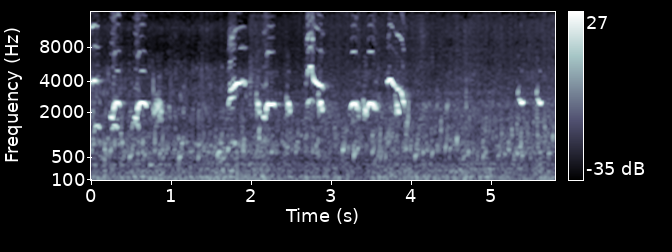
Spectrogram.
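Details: Greater green leafbirds responding to one another in riverside bamboo forest: bursts of clear whistled glides and sharp two-note chirps, a busy flurry then a quiet gap before a final short phrase, over softly flowing water.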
